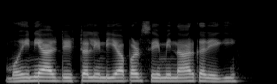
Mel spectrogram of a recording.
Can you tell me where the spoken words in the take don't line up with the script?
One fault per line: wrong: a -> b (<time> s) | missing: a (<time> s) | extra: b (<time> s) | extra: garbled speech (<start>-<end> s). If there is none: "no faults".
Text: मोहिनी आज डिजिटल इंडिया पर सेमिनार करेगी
no faults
